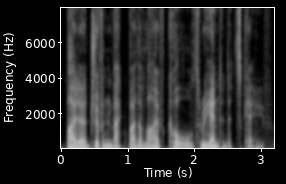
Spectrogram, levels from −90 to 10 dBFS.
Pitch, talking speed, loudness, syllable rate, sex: 105 Hz, 205 wpm, -21 LUFS, 5.1 syllables/s, male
